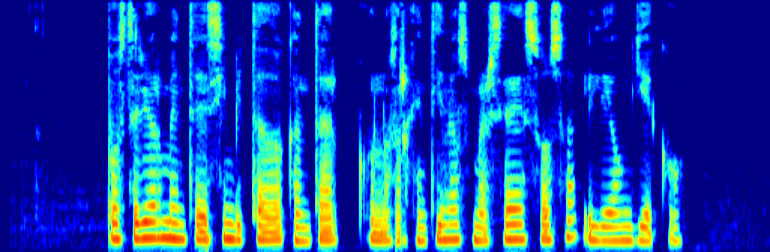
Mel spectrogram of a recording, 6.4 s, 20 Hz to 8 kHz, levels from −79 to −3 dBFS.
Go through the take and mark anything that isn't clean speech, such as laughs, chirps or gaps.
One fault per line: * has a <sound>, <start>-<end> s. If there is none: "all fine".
all fine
